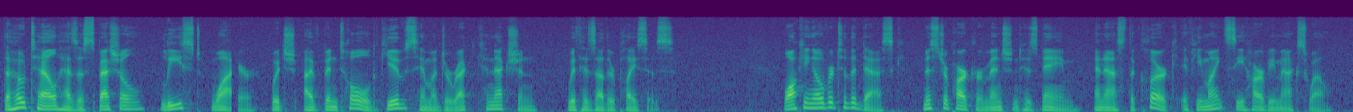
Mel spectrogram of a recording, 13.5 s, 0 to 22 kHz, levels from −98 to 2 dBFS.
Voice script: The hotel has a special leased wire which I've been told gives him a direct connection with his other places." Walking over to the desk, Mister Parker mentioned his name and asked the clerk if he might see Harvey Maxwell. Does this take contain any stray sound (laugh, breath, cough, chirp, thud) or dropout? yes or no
yes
